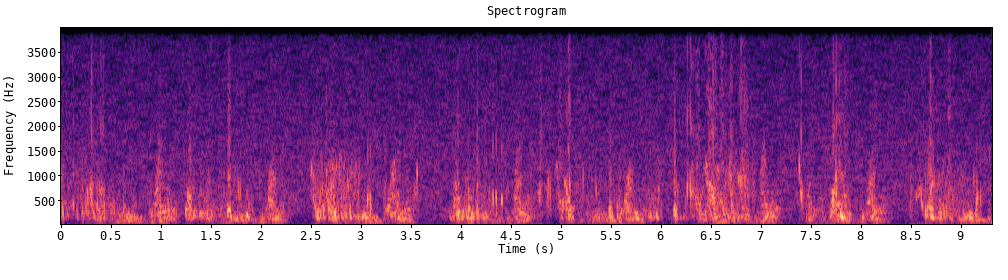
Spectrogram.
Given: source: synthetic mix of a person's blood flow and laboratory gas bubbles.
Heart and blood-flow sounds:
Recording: Doppler ultrasound of blood flow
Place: precordium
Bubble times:
0.00-0.68 s: bubbles
1.05-1.14 s: bubbles
1.22-1.53 s: bubbles
1.62-1.95 s: bubbles
2.48-3.14 s: bubbles
3.53-3.62 s: bubbles
3.88-4.47 s: bubbles
4.69-4.83 s: bubbles
4.85-5.40 s: bubbles
5.45-5.69 s: bubbles
5.84-6.05 s: bubbles
6.10-6.94 s: bubbles
7.35-7.54 s: bubbles
7.67-7.94 s: bubbles
8.48-9.24 s: bubbles
From the record:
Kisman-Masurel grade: 343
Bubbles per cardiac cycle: rolling drumbeat, 9 or more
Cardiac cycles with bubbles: 100%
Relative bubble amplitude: loud (0.450 to 0.775)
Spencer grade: 3 (all of the cardiac periods contain showers or single bubble signals, but not dominating or overriding the cardiac motion signals)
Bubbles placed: only in the low amplitude regions of the cardiac cycle

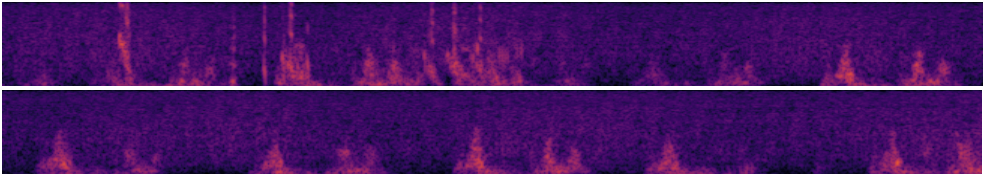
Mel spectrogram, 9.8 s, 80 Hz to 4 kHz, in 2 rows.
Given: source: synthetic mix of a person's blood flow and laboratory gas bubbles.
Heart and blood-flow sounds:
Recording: Doppler ultrasound of blood flow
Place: precordium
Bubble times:
0.55-0.69 s: bubbles
1.12-1.19 s: bubbles
1.29-1.57 s: bubbles
1.81-2.63 s: bubbles
9.48-9.55 s: bubbles
9.64-9.81 s: bubbles
From the record:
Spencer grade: 2 (many but less than half of the cardiac periods contain bubble signals, singularly or in groups)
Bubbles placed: anywhere in the cardiac cycle

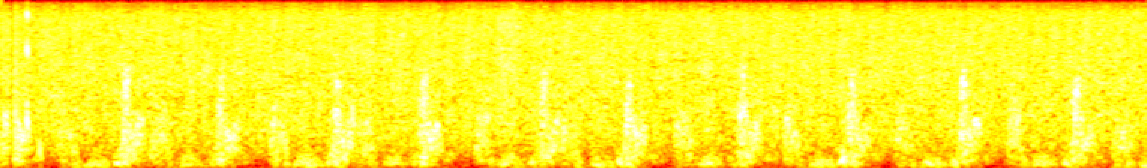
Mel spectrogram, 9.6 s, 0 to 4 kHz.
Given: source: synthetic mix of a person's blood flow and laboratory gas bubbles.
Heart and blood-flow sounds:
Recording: Doppler ultrasound of blood flow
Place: precordium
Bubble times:
0.18-0.27 s: bubbles
0.30-0.38 s: bubbles
From the record:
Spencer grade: 1 (occasional bubble signal discernible with the cardiac motion signal, with majority of cardiac periods free of bubbles)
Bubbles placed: anywhere in the cardiac cycle

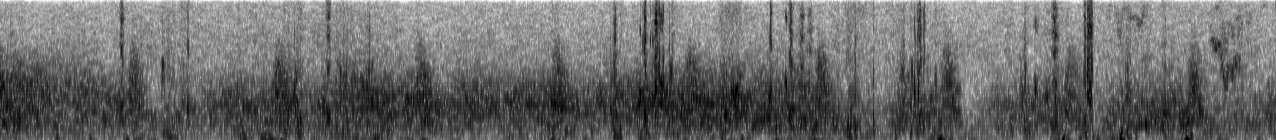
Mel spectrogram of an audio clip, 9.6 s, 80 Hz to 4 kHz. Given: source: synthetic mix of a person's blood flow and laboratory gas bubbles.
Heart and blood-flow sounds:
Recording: Doppler ultrasound of blood flow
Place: subclavian vein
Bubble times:
0.87-0.97 s: bubbles
1.19-1.46 s: bubbles
1.77-1.86 s: bubbles
1.98-2.29 s: bubbles
2.40-2.81 s: bubbles
4.12-4.21 s: bubbles
4.55-4.71 s: bubbles
4.77-5.10 s: bubbles
5.39-5.56 s: bubbles
5.72-6.14 s: bubbles
6.22-6.60 s: bubbles
6.63-7.07 s: bubbles
7.64-7.99 s: bubbles
8.08-8.24 s: bubbles
8.32-8.35 s: bubbles
8.38-8.68 s: bubbles
8.71-8.77 s: bubbles
8.85-8.97 s: bubbles
From the record:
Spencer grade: 3 (all of the cardiac periods contain showers or single bubble signals, but not dominating or overriding the cardiac motion signals)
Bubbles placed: anywhere in the cardiac cycle

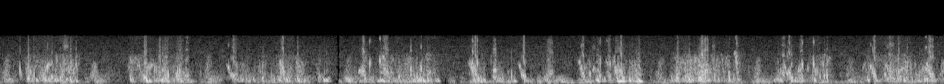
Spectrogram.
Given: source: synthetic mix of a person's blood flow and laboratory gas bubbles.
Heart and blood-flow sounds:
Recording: Doppler ultrasound of blood flow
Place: precordium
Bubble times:
0.17-0.82 s: bubbles
1.26-1.94 s: bubbles
2.25-3.08 s: bubbles
3.15-3.35 s: bubbles
3.53-4.42 s: bubbles
4.67-5.32 s: bubbles
5.42-5.56 s: bubbles
5.76-6.46 s: bubbles
6.69-7.48 s: bubbles
7.73-8.32 s: bubbles
8.62-9.39 s: bubbles
From the record:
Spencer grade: 4 (maximum detectable bubble signal sounding continuously throughout systole and diastole of every cardiac period, and overriding the amplitude of the normal cardiac signals)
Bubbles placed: only in the low amplitude regions of the cardiac cycle

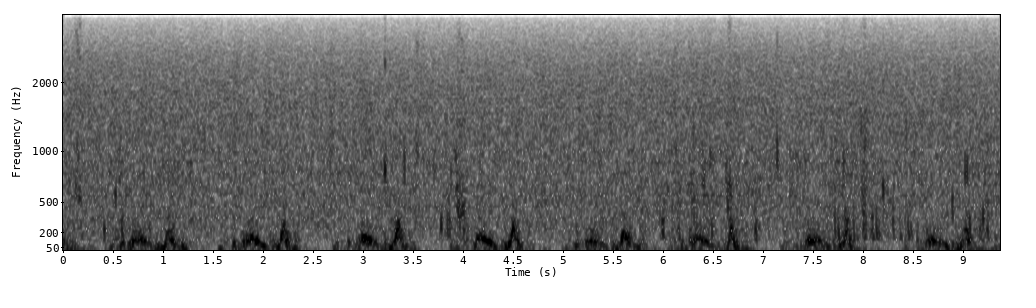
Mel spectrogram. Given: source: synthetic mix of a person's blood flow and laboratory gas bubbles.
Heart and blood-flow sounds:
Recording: Doppler ultrasound of blood flow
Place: precordium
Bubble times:
0.11-0.22 s: bubbles
0.38-0.91 s: bubbles
3.19-3.31 s: bubbles
3.38-3.58 s: bubbles
3.69-4.08 s: bubbles
5.96-6.21 s: bubbles
6.23-6.55 s: bubbles
6.62-6.72 s: bubbles
6.90-6.99 s: bubbles
7.11-7.19 s: bubbles
7.67-8.51 s: bubbles
8.87-8.94 s: bubbles
8.99-9.11 s: bubbles
9.14-9.38 s: bubbles
From the record:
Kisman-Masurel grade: 233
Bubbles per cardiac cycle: several, 3 to 8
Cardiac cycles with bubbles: 50 to 99%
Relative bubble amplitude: loud (0.450 to 0.775)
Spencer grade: 3 (all of the cardiac periods contain showers or single bubble signals, but not dominating or overriding the cardiac motion signals)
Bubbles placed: only in the low amplitude regions of the cardiac cycle

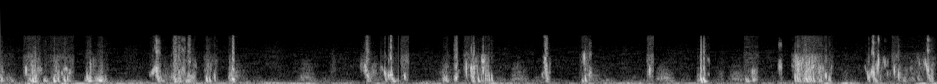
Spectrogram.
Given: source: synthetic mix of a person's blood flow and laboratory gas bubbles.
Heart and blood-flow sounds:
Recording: Doppler ultrasound of blood flow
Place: subclavian vein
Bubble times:
0.00-0.16 s: bubbles
0.23-0.74 s: bubbles
0.84-1.08 s: bubbles
1.49-1.67 s: bubbles
1.70-1.98 s: bubbles
2.04-2.19 s: bubbles
2.28-2.38 s: bubbles
3.60-3.77 s: bubbles
3.80-4.09 s: bubbles
4.42-4.50 s: bubbles
4.53-4.61 s: bubbles
4.63-4.95 s: bubbles
5.42-5.51 s: bubbles
5.79-5.93 s: bubbles
6.46-6.54 s: bubbles
6.97-7.10 s: bubbles
7.43-7.59 s: bubbles
7.77-7.83 s: bubbles
7.92-8.34 s: bubbles
8.65-9.37 s: bubbles
From the record:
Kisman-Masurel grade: 233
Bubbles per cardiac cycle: several, 3 to 8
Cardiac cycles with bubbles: 50 to 99%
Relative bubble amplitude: loud (0.450 to 0.775)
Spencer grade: 3 (all of the cardiac periods contain showers or single bubble signals, but not dominating or overriding the cardiac motion signals)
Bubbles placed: anywhere in the cardiac cycle

